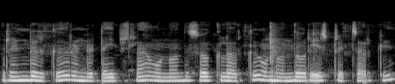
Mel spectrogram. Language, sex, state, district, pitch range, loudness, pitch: Tamil, male, Tamil Nadu, Nilgiris, 170-190 Hz, -14 LUFS, 180 Hz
